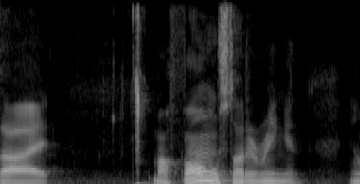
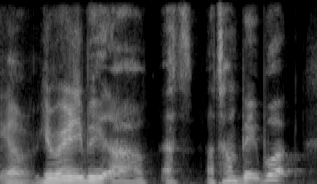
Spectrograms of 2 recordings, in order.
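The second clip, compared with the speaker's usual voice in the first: a quick, lightly voiced coach's call, a touch higher; imitating Bruce Arians; 5 semitones higher, 4 dB louder than usual. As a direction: toss it off fast like an excited head coach. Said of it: "and he talked fast".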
